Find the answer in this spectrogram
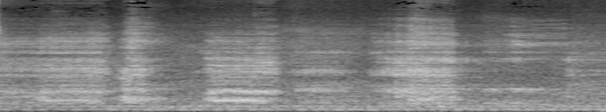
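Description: Animated howling werewolf Halloween prop playing recorded wolf growls through its speaker, in several separate bursts of about half a second to a second, with short pauses between.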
